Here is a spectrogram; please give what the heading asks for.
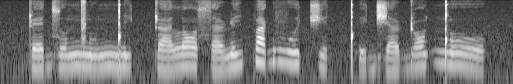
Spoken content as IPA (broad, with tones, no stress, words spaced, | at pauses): ʈɛ˩˧d͡zo˩˧ŋ͡ǁu˩˧ŋ͡ǃi˩˥t͡ʃ ʈa˩˧lɔ˧˩ sa˩˧ɳi˧˥pa˧˥ɡ vʊ˧˥t͡ʃɪ˩˧ǃʼɪ˩˧d͡ʒa˩˧ ɖɔ˧˥ ŋ͡ǃo˧˩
